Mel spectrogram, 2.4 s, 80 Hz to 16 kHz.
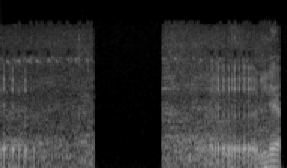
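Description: A man's drawn-out hesitation sound, a held "euh". About 0.8 s in it cuts out to dead silence for about half a second, as at an edit, then his voice resumes on another held sound.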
